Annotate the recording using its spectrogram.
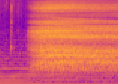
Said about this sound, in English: Beautiful, honoring, freeing and flowing, allowing, curing, healing, release, breathing in together.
